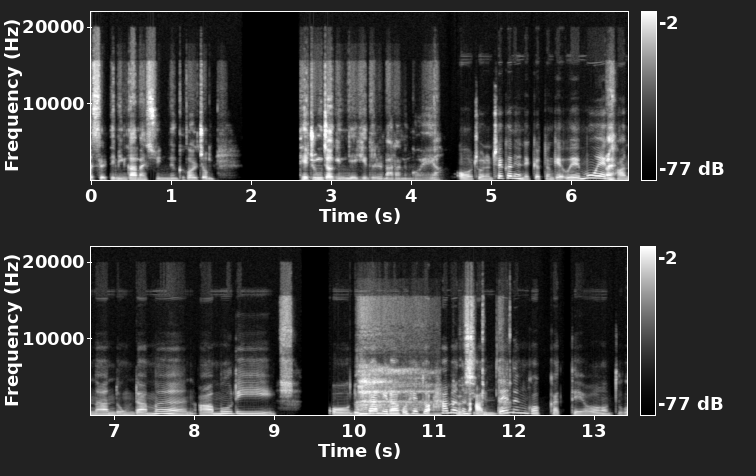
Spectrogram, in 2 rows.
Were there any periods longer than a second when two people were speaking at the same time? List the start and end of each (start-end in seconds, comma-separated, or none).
10.0-12.0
